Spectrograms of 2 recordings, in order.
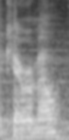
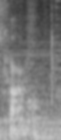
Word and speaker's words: caramel: The way Americans say caramel makes me feel bad. Why do you say caramel? It's wrong. It's caramel.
